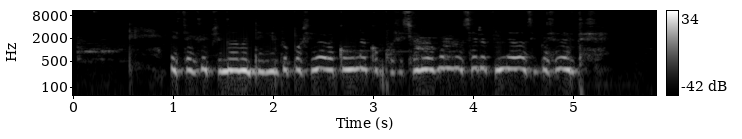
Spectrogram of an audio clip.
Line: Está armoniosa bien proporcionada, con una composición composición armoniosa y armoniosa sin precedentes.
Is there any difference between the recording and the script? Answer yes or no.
yes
